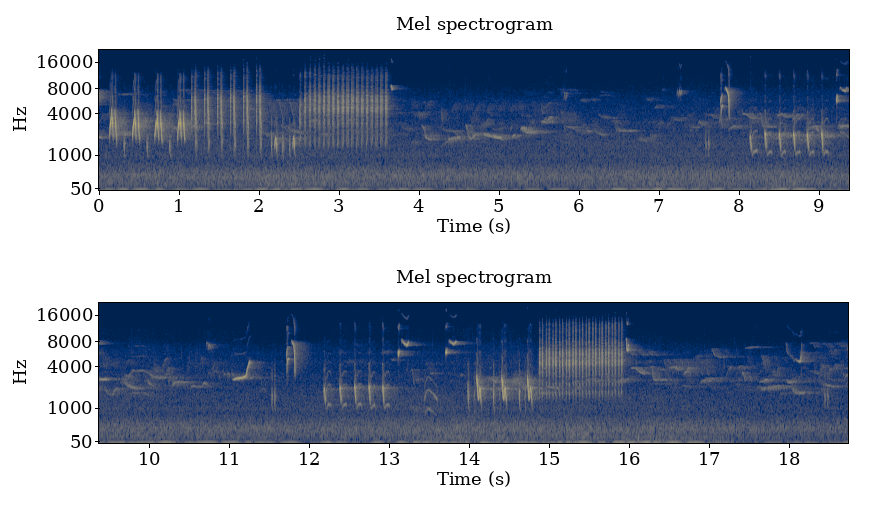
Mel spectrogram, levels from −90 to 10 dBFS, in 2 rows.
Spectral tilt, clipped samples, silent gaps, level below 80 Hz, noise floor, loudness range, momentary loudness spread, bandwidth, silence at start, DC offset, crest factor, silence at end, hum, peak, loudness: 1.5 dB/octave; under 0.1%; none; -64 dBFS; -49 dBFS; 11 LU; 24 LU; 16 kHz; 0 s; under 0.1%; 24 dB; 0 s; none; -6 dBFS; -26 LUFS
